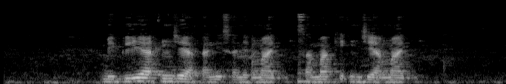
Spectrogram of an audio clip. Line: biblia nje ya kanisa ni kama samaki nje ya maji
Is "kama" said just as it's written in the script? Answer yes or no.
no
